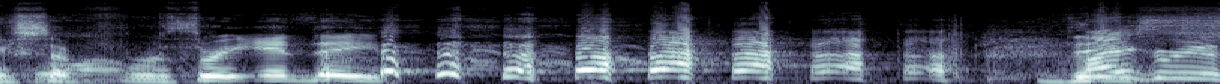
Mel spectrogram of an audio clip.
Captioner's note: laughing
